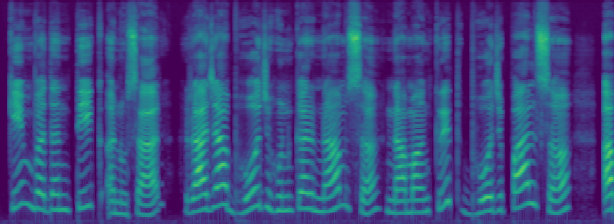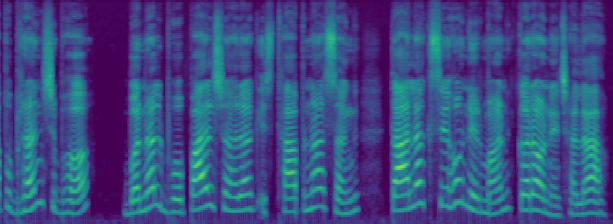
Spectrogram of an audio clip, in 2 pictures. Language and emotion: Maithili, neutral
